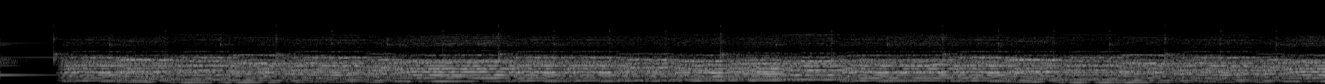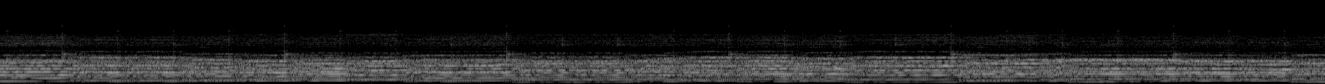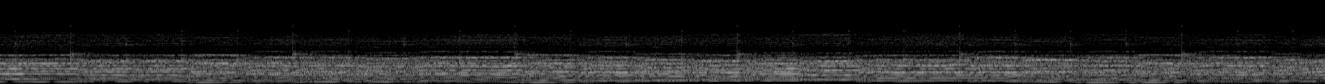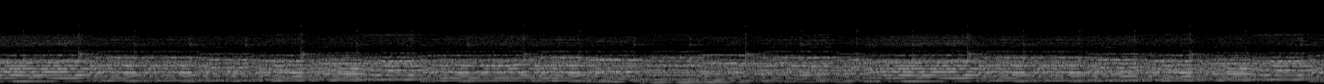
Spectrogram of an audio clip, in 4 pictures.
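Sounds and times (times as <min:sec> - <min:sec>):
SATB four-part choir singing: 0:00.5 - 0:52.9.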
